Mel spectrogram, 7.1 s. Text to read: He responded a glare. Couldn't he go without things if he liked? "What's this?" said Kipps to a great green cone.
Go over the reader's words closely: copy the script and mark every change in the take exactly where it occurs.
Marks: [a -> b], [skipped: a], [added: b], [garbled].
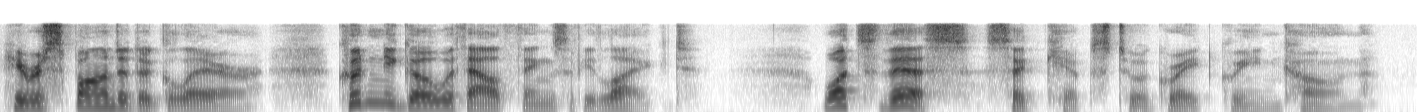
He responded a glare. Couldn't he go without things if he liked? "What's this?" said Kipps to a great green cone.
